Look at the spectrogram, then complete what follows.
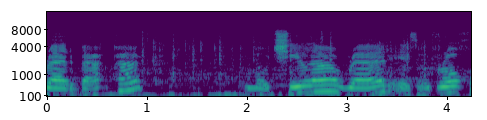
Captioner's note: spanish; speaking spanish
